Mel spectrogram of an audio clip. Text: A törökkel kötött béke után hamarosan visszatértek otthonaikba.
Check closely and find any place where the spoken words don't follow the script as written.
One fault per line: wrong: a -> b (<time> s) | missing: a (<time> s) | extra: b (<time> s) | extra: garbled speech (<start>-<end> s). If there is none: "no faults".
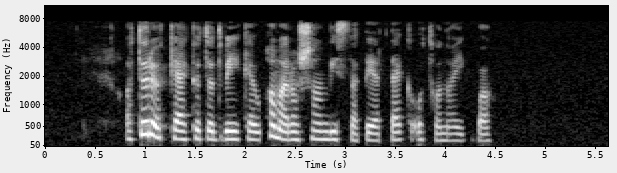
missing: után (2.1 s)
